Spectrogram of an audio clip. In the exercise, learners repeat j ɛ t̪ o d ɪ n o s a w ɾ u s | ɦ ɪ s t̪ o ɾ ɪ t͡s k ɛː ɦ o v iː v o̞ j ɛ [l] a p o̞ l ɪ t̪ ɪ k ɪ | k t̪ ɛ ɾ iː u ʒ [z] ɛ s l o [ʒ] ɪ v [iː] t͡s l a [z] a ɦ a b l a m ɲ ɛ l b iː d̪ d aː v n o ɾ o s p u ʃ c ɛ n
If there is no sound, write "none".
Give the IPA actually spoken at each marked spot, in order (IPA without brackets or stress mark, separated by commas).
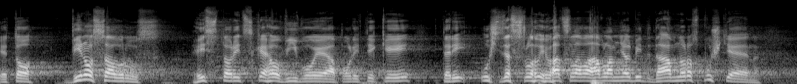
none, z, v, aː, v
